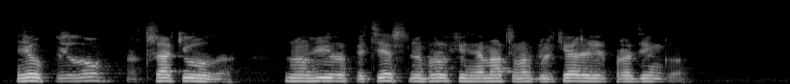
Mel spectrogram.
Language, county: Lithuanian, Šiauliai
